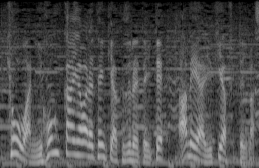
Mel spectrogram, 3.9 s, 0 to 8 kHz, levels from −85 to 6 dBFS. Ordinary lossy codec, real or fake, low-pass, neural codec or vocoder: none; real; none; none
